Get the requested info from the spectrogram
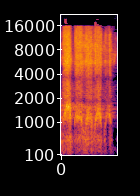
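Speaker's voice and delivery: throaty rasping imitation of Hebrew sounds; comically exaggerated guttural throat-clearing; mock Hebrew throat noises. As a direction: imitate foreign speech with throat sounds only. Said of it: "that's what Hebrew sounds like".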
